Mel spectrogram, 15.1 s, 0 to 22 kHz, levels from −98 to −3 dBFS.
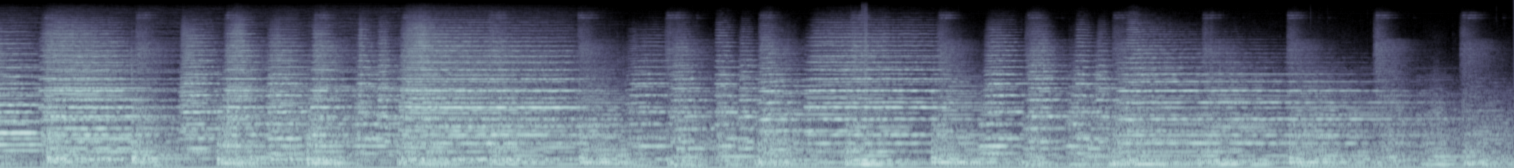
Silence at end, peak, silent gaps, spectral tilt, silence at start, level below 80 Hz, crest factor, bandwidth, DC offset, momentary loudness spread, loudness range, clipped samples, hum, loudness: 0 s; -6 dBFS; none; -4.5 dB/octave; 0 s; -40 dBFS; 16 dB; 17 kHz; 1%; 7 LU; 3 LU; under 0.1%; none; -20 LUFS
